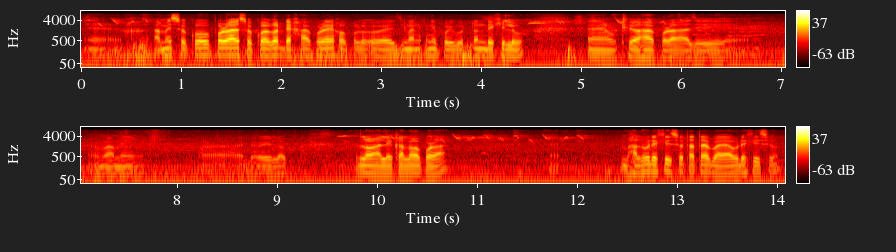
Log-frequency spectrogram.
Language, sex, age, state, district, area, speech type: Assamese, male, 30-45, Assam, Sivasagar, rural, spontaneous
